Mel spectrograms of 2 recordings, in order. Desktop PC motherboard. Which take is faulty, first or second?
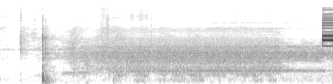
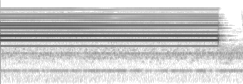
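second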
